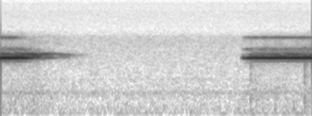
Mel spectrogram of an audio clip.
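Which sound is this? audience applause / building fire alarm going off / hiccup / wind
building fire alarm going off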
